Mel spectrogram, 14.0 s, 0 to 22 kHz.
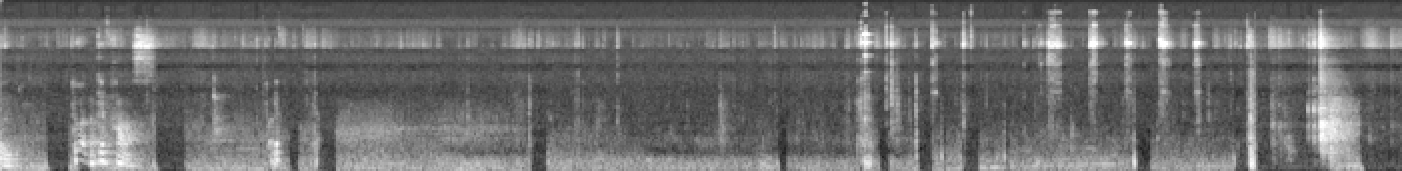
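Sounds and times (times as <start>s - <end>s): clicks and knocks of tools: 8.6s - 13.3s.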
